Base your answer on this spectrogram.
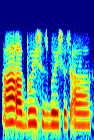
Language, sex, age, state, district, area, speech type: Kashmiri, female, 18-30, Jammu and Kashmir, Kupwara, rural, conversation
